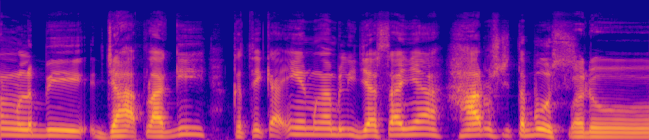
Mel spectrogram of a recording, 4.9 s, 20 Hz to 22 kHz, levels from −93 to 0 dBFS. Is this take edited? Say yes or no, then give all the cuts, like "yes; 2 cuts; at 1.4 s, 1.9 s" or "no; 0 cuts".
no; 0 cuts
